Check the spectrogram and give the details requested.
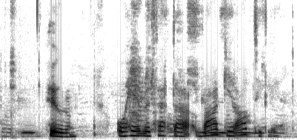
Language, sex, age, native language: Icelandic, female, 12, Icelandic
